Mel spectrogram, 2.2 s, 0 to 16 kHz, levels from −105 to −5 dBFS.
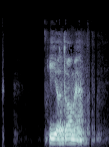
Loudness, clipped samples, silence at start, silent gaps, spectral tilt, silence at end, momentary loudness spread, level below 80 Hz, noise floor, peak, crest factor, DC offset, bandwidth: -23 LUFS; under 0.1%; 0.95 s; none; -7 dB/octave; 0.5 s; 13 LU; -70 dBFS; under -90 dBFS; -12 dBFS; 14 dB; under 0.1%; 7.2 kHz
